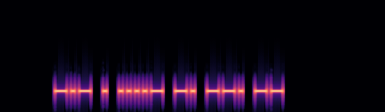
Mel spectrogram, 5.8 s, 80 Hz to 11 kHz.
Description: Morse code, heard as a keyed tone, about 20 wpm, 700 Hz. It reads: KE4NGM
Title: USA Call Signs - 6 Characters - 20wpm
